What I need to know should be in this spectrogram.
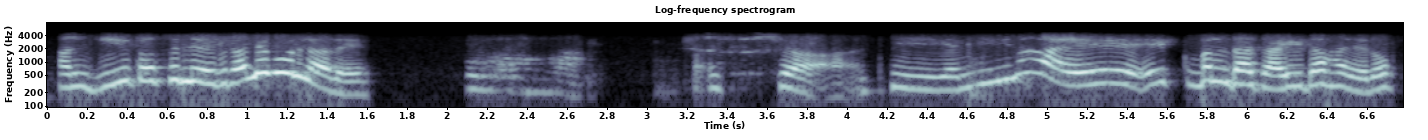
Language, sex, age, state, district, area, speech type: Dogri, female, 30-45, Jammu and Kashmir, Udhampur, urban, conversation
